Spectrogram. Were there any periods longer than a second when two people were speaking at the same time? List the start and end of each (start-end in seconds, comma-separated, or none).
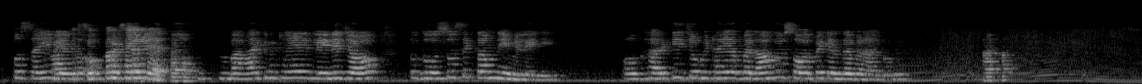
0.5-1.8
